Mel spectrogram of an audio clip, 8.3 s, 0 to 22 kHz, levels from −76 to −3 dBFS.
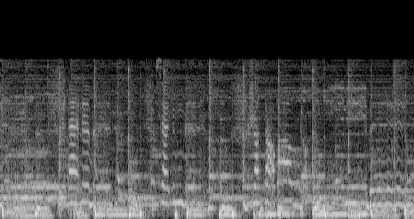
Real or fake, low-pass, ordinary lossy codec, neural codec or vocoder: fake; 7.2 kHz; none; codec, 16 kHz, 8 kbps, FunCodec, trained on Chinese and English, 25 frames a second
